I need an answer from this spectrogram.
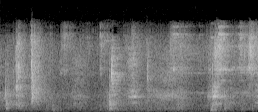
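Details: Wire Fox Terrier giving faint, short high whimpers and yips in scattered bursts, a few thin squeaky notes standing out against low background hum.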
